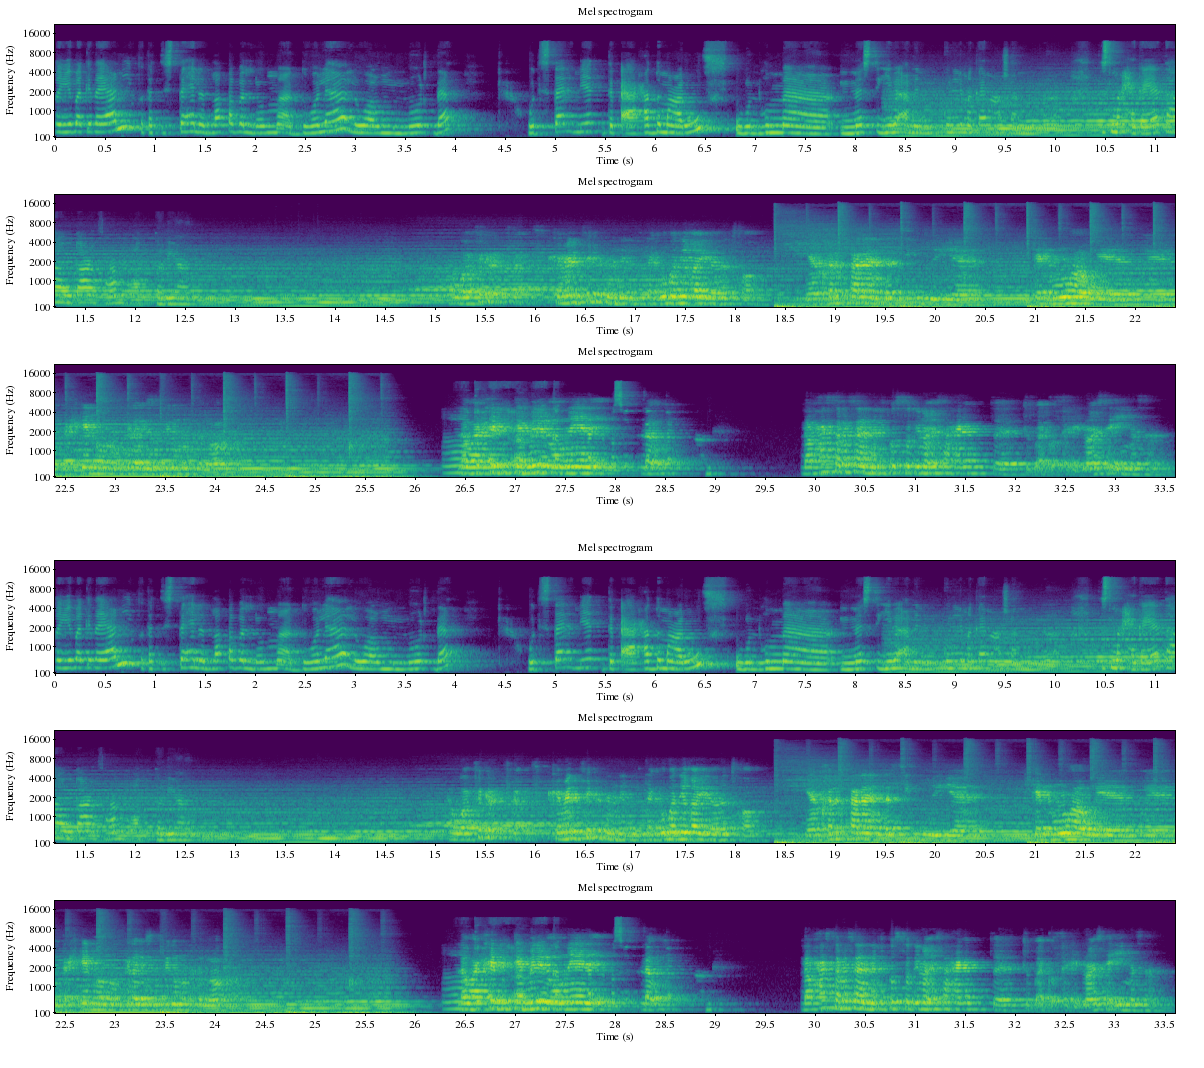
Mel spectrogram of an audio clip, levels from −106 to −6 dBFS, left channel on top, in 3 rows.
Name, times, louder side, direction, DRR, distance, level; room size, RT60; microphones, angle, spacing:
voice 1, 0.0-4.0 4.7-12.7 26.3-27.5 28.5-28.9, left 1 dB, 5° left, 9 dB, 0.7 m, -29 dB
sound 1, 8.3-25.8, equal, 25° left, 2.2 m, -26 dB
voice 2, 15.1-18.2 18.7-20.5 20.9-24.3 26.4-28.5 29.9-33.4, right 1 dB, 65° right, -2 dB, 4.0 m, -23 dB
14.0 x 6.4 x 4.5 m, 0.79 s
head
